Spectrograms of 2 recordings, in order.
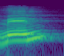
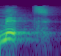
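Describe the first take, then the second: First: The n sound is pronounced fully and clearly. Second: The n sound is dropped into the next sound. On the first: "Instead of saying min" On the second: "without saying mit"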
